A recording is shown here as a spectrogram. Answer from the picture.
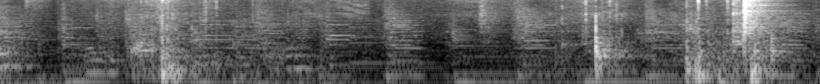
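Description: Knocks and clunks from the frame of an Enhill Armadillo folding stroller being lifted and opened out: one about a second in and a cluster of them near the end, over background music.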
